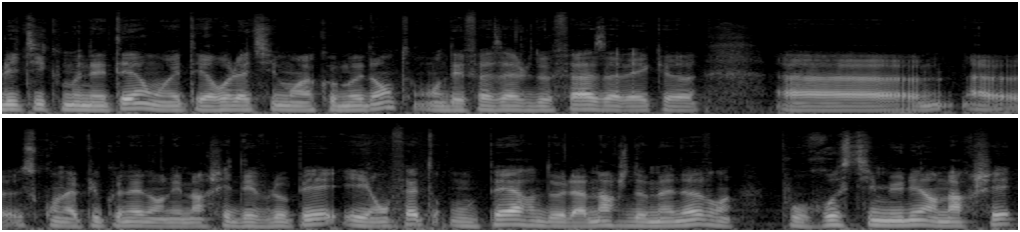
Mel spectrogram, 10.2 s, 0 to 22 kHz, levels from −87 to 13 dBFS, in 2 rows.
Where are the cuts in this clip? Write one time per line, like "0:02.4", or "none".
none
